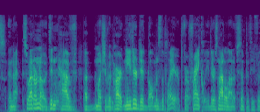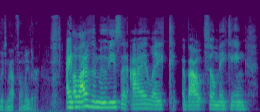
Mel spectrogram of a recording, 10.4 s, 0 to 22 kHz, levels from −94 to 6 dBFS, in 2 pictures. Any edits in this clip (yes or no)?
yes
